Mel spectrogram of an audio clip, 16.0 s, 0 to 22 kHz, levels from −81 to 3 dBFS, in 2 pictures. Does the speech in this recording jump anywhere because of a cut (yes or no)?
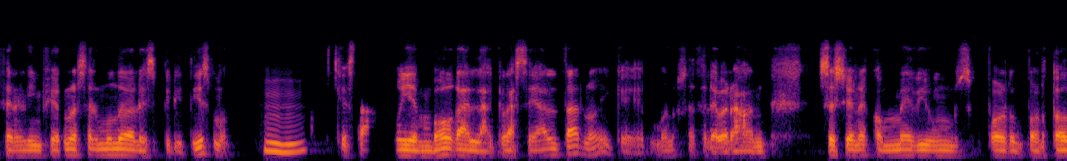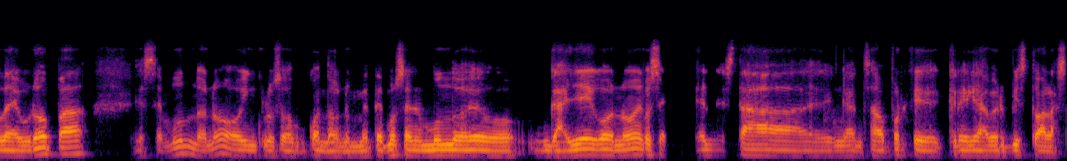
yes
